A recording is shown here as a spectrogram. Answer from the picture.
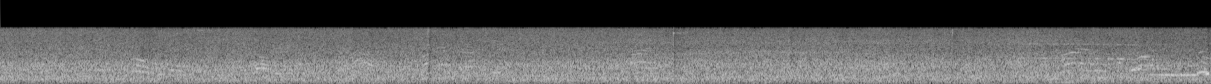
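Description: Steady, loud rushing of water, with faint voices over it near the start and near the end.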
